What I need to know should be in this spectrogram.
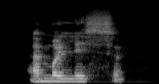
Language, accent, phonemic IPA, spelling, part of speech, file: French, Canada, /a.mɔ.lis/, amollisse, verb, LL-Q150 (fra)-amollisse.wav
- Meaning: inflection of amollir: 1. first/third-person singular present subjunctive 2. first-person singular imperfect subjunctive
